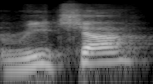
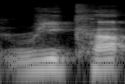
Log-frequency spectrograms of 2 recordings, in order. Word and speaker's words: Ricca: ricci's in uh reach is it richa is it pronounced in italian or is it rica i think it's richa rita i would ask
